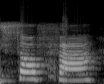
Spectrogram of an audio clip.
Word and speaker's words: sofá: Mas a gente tem sofá. Perceba que na palavra sofá, a última sílaba, que é o fá, que é a sílaba tônica e por isso ela é acentuada.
